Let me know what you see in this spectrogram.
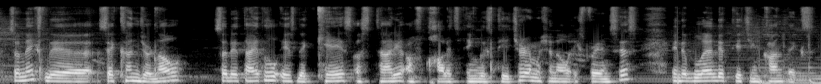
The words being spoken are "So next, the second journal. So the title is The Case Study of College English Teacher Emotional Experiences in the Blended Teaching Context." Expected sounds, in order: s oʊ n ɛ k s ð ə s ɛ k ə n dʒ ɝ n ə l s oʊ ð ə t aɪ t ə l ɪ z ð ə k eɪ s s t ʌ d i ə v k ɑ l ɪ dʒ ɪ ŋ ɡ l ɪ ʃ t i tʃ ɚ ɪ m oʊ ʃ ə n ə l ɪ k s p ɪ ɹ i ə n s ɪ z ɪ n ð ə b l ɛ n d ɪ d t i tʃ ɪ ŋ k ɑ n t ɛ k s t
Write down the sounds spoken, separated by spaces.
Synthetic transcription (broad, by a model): s oʊ n ɛ k s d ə s ɛ k ə n dʒ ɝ n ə l s oʊ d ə t aɪ t ə l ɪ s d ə k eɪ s s t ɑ d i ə f k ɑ l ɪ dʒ ɪ ŋ ɡ l ɪ ʃ t i tʃ ɚ ɪ m oʊ ʃ ə n ə l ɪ k s p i ɹ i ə n s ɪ s ɪ n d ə b l ɛ n d ɪ d t i tʃ ɪ ŋ k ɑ n t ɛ k s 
